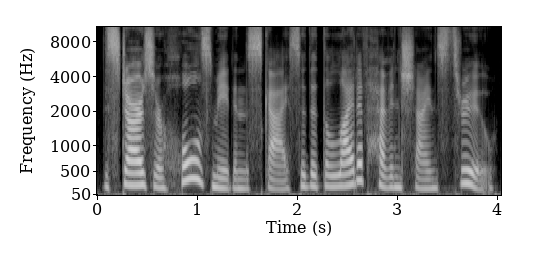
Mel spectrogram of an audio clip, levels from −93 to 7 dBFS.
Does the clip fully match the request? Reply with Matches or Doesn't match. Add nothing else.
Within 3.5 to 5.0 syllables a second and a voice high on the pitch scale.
Doesn't match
